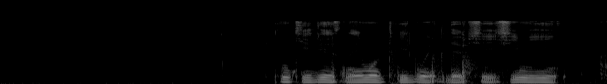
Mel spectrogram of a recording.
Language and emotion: Russian, sad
